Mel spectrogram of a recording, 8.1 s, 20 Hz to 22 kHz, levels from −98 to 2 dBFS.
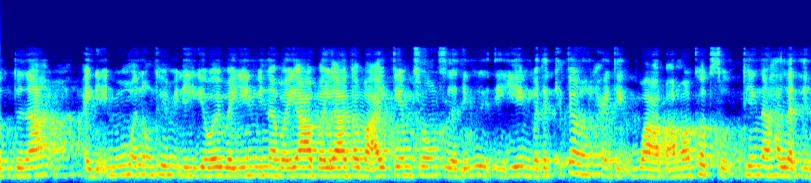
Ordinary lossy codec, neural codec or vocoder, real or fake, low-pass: none; codec, 16 kHz, 4.8 kbps, FACodec; fake; none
